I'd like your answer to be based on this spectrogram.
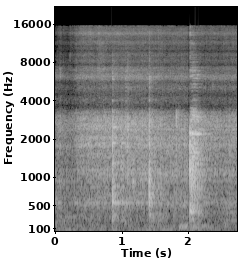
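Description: Chopped potato and cauliflower sizzle in a frying pan for a home-style Bihari dish, a steady close hiss broken by several scraping stirs of a spoon, with no talking.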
